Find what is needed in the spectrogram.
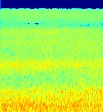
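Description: Steady rushing of a fast mountain river running white over rocks.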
